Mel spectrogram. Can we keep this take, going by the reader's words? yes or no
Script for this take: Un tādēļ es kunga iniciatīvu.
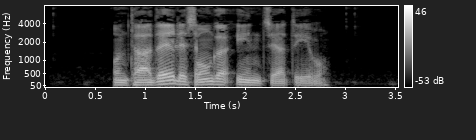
yes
